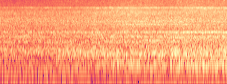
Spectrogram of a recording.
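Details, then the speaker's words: Chevy Tahoe after an electric fan conversion with PCM wiring done, engine not yet warm, AC on; steady, even idle with a smooth rush of air from both fans on low, nothing knocking. AC blows cold. Normal idle with fans on low. "yeah they're on they're on low speed but they're both on oh yeah ac is blowing nice and cold finally"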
